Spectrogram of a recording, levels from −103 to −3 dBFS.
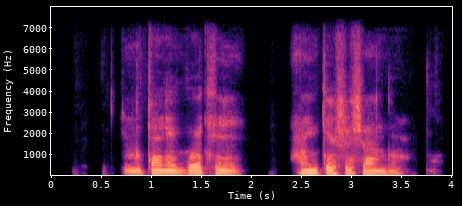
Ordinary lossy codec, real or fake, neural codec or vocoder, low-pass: AAC, 48 kbps; fake; codec, 32 kHz, 1.9 kbps, SNAC; 7.2 kHz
